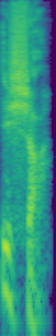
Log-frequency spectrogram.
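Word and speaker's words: אשה: On l'appellera Isha, c'est-à-dire femme, parce qu'elle a été tirée de l'homme. L'homme est appelé Ish. Maintenant dites Isha.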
